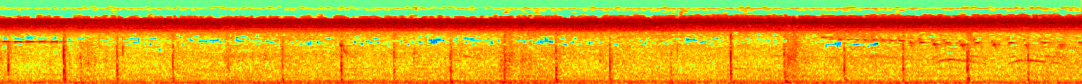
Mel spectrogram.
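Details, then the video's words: Cicadas in Ine, north of Kyoto, Japan, by the traditional boathouse townscape: an even, piercing high-pitched drone fills the whole stretch, broken only by light footsteps and a few faint chirps near the end. "cicadas voice"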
